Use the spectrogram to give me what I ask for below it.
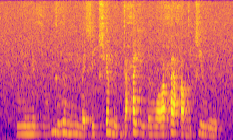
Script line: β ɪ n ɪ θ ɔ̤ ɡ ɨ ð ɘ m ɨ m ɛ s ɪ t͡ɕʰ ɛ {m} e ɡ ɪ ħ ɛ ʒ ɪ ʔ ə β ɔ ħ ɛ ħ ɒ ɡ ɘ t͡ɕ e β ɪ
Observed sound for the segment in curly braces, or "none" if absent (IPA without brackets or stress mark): m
